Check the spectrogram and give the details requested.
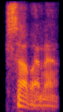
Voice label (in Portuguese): "sabana", espanhol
